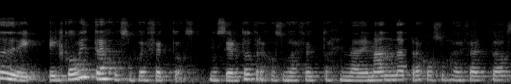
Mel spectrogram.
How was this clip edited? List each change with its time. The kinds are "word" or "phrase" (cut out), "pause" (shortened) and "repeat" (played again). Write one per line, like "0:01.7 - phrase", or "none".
0:04.1 - word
